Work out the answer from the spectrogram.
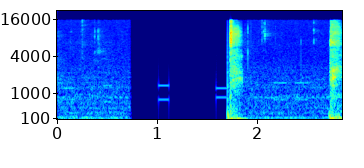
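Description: Two brief telephone keypad dialing beeps, each a short two-note tone, sound in a quiet gap between louder, noisy passages.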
